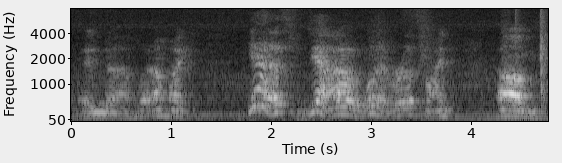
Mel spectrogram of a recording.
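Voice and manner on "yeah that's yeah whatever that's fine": usual speaking voice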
